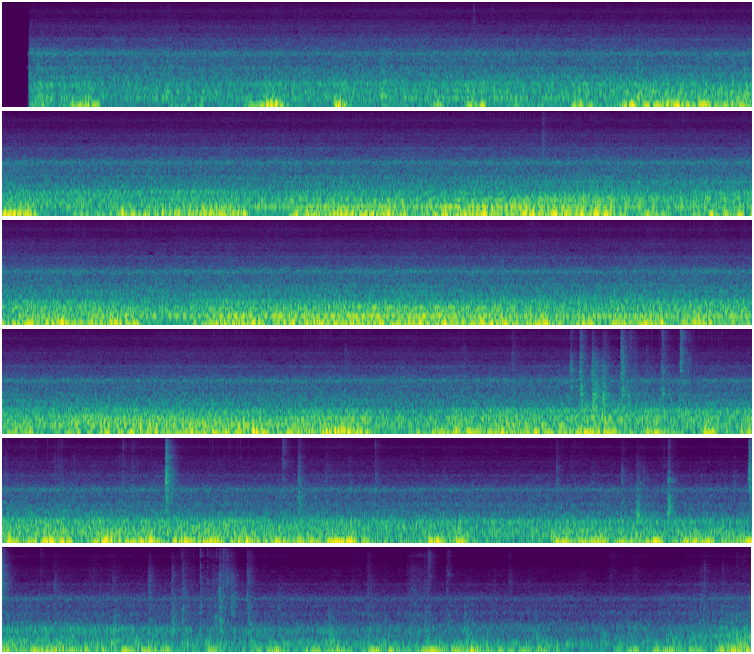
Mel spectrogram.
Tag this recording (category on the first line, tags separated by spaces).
Soundscapes > Indoors
AMBIANCE NOISY RAILWAY SOUNDSCAPE TRAIN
